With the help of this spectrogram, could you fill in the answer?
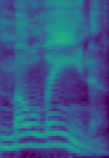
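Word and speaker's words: Moline: It's pronounced Molen.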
